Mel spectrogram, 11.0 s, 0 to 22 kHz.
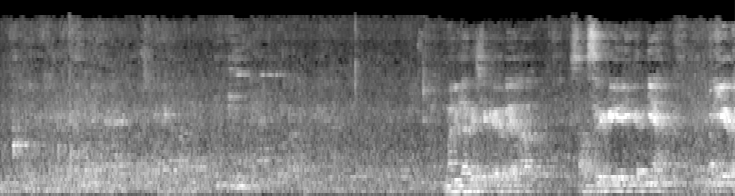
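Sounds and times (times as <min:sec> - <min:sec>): murmuring voices: 0:00.0 - 0:11.0
audience laughing: 0:10.2 - 0:11.0.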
